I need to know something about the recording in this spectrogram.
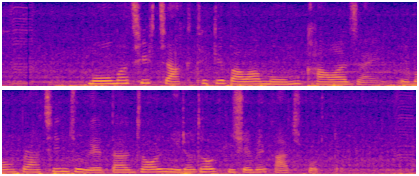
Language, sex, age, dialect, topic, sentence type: Bengali, female, 18-24, Standard Colloquial, agriculture, statement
